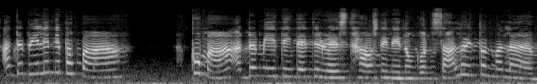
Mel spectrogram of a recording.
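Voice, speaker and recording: A woman's voice: very high-pitched, a little fast, sharp tone, full character voice. A woman with an Ilocano Filipino accent playing a chirpy, affected young lady in an audio drama phone scene. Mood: sugary. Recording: distant, faintly noisy recording.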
